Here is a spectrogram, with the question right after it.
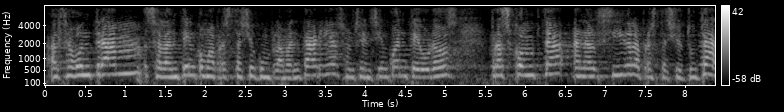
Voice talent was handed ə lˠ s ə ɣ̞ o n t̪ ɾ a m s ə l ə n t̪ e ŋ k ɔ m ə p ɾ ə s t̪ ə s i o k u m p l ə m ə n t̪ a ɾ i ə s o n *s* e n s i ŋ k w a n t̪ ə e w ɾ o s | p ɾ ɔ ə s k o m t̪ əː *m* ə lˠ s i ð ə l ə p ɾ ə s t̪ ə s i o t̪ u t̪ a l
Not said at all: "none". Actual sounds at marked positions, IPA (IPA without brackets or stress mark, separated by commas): s, n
